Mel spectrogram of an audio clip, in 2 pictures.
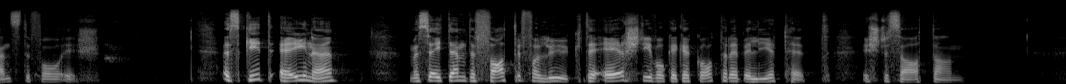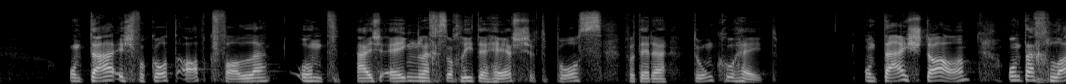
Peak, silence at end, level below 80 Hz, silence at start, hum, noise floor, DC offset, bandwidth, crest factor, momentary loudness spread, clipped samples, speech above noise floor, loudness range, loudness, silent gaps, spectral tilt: -4 dBFS; 0 s; -76 dBFS; 0 s; none; -78 dBFS; under 0.1%; 14.5 kHz; 24 dB; 14 LU; under 0.1%; 51 dB; 5 LU; -26 LUFS; none; -3 dB/octave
